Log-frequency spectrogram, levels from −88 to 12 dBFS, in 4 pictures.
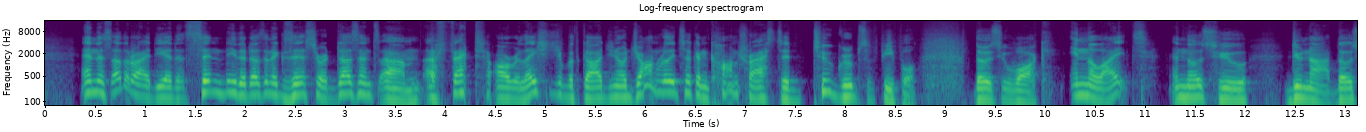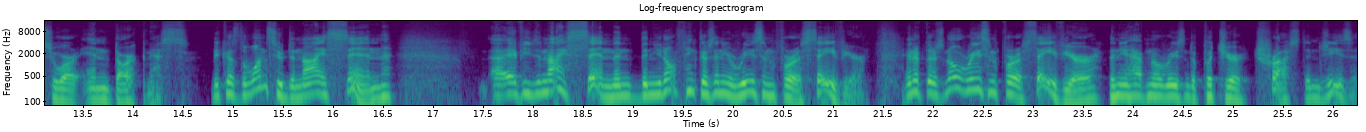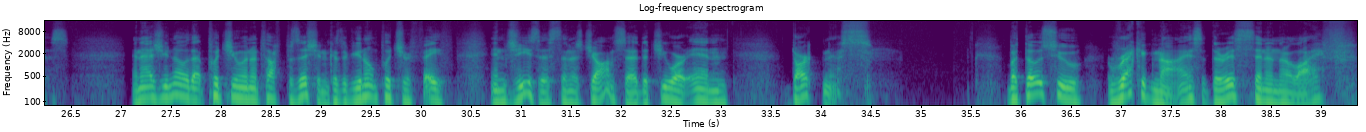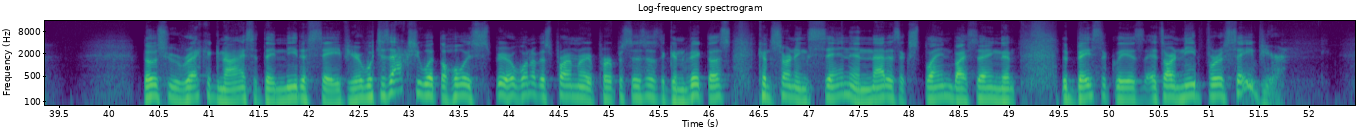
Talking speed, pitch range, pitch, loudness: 190 wpm, 115-150 Hz, 130 Hz, -22 LUFS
